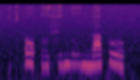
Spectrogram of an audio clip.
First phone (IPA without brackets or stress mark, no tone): t͡sʼ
